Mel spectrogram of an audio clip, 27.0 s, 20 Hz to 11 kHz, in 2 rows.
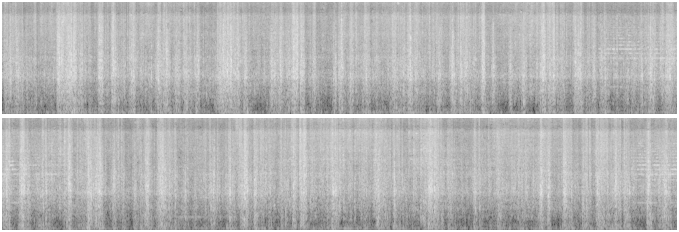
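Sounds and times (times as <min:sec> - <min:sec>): steady rushing noise: 0:00.0 - 0:27.0
train wheels clattering on rails: 0:00.0 - 0:27.0.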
